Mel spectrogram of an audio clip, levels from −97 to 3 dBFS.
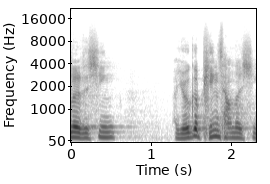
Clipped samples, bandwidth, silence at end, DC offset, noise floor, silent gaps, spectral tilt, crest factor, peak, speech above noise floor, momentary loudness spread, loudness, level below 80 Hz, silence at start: under 0.1%; 9.6 kHz; 0 s; under 0.1%; -74 dBFS; none; -7.5 dB/octave; 20 dB; -12 dBFS; 44 dB; 13 LU; -32 LUFS; -84 dBFS; 0 s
